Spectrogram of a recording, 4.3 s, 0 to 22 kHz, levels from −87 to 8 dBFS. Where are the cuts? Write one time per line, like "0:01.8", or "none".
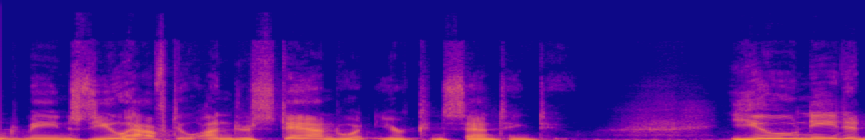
0:03.3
